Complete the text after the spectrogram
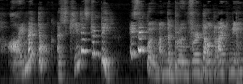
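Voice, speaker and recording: A put-on character voice moves at a moderate pace with a slight echo. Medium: read story.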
